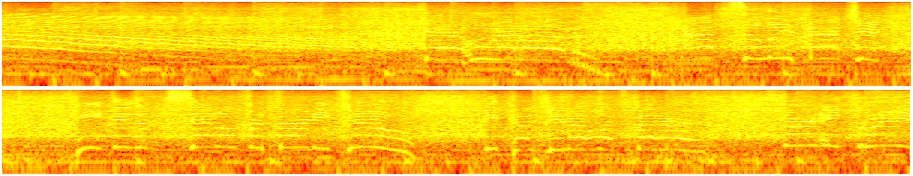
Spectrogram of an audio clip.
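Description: A commentator's drawn-out goal call falls in pitch and trails off over the first two seconds, over a stadium crowd cheering. Excited shouts and yells then sound over the crowd noise.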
